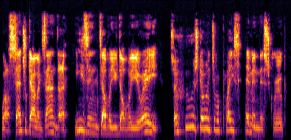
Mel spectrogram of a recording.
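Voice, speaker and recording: A man's voice: a little high, big pitch swings, slightly rough, dry recording. Chatty Welsh man, dry close sound. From Wales. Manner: chatty, enthusiastic, quick asides to viewers. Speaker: podcast host. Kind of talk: casual news chat.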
